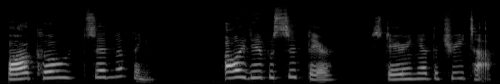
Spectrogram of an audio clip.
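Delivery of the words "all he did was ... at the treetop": ordinary delivery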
